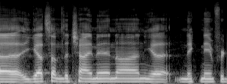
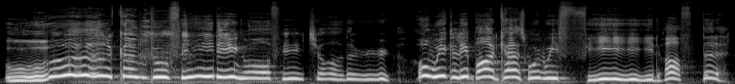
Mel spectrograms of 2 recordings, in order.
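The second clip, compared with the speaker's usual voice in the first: high, very slow ghostly greeting; 14 semitones higher, 5 dB louder, much slower than usual. Acted. Host opens the podcast in a high, slow ghost voice. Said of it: "another kind of a spooky".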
